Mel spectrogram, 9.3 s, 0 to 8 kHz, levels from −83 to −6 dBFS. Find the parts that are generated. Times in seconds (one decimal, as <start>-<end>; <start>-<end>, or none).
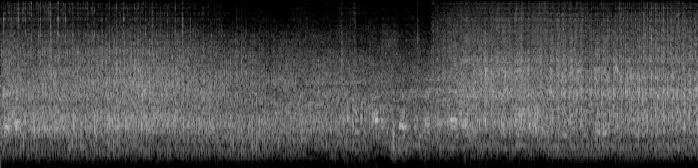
4.0-7.3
